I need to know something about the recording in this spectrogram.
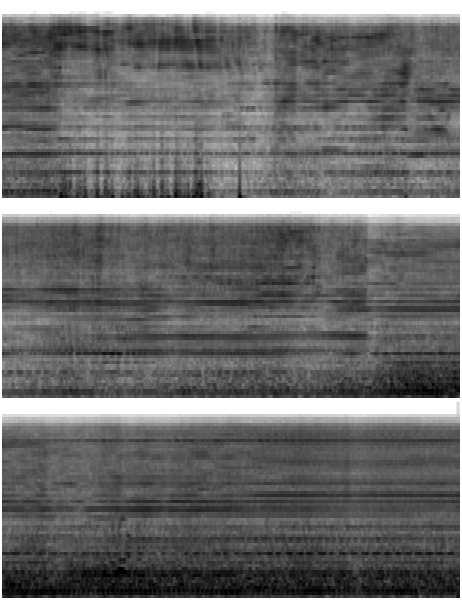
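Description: A woodworking machine runs with a loud, steady whine.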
